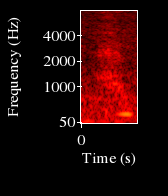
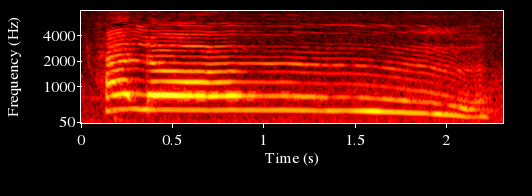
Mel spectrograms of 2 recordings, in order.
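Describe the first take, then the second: First: It is said very quietly. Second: It is said very loudly.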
